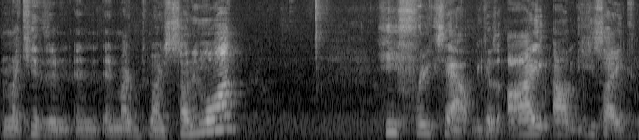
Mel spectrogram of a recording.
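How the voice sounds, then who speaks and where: Middle-aged mom, cooking vlog host; chatty and rambling, slightly low voice, faint room hum behind. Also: female voice, lively intonation, unhurried. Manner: rambling, chatty, with many restarts. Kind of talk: casual chat while cooking.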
